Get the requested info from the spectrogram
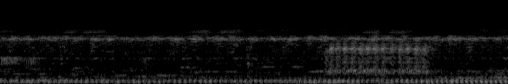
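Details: Frog chorus after rain has ended, callers answering each other: faint rattling croaks early, then a loud burst of pulsed, nasal calls near the end, under a constant shrill insect hum and low rumble.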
